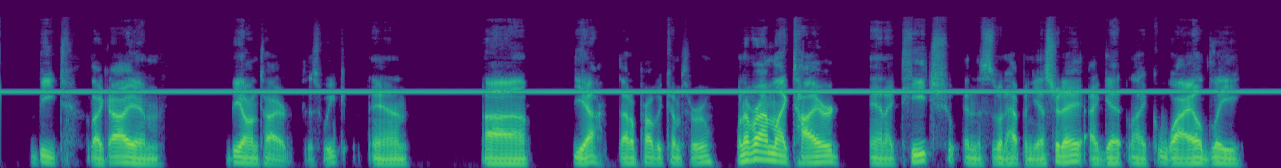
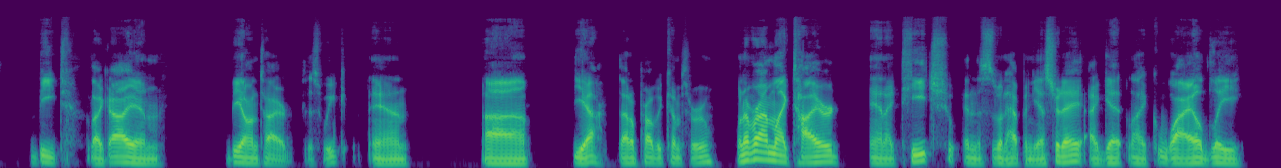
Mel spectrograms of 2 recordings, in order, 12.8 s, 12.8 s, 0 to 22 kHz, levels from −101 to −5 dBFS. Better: second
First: high-pitched whine; loud; throughout; 2.5 kHz, 9 dB below the speech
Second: none

